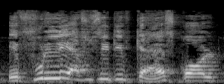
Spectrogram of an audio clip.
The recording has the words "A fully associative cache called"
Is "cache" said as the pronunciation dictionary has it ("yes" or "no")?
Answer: no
